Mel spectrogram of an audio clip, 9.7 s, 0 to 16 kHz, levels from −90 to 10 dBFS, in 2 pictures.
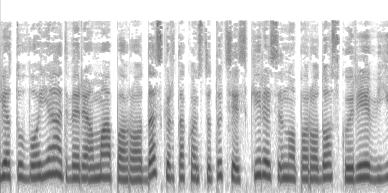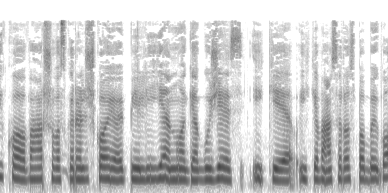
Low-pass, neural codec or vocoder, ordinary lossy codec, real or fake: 14.4 kHz; vocoder, 44.1 kHz, 128 mel bands every 256 samples, BigVGAN v2; MP3, 48 kbps; fake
